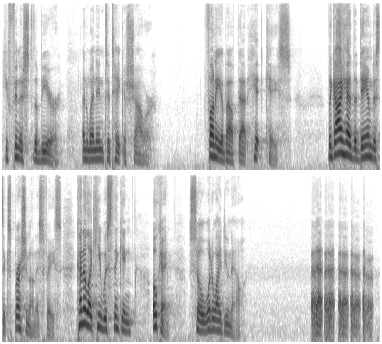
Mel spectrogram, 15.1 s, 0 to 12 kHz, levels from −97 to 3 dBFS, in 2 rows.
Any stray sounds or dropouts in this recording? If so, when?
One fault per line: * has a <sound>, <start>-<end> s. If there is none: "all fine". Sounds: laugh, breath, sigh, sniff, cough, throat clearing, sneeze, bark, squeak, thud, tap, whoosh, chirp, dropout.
* has a laugh, 13.7-15.0 s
